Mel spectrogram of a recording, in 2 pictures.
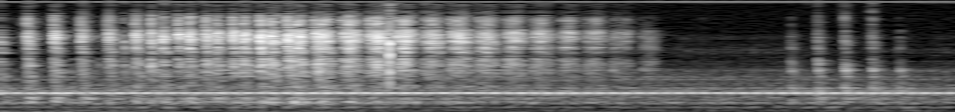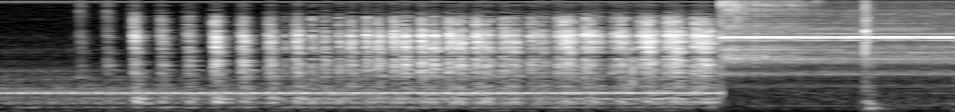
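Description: Gouge cutting a cherry wood bowl on a lathe, slightly out of true with damp wood, a close steady rasping scrape with a constant hum, briefly easing mid-cut, ending in a sharp change.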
